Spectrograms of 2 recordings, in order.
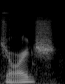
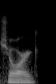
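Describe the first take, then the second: First: The name is said like the English name George. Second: The name is said as it is spelled, Jorg. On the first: This is probably the proper pronunciation. "I assume, by the way, that that's pronounced George" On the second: This way is funnier. "it's just a lot funnier to pronounce it Jorg"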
